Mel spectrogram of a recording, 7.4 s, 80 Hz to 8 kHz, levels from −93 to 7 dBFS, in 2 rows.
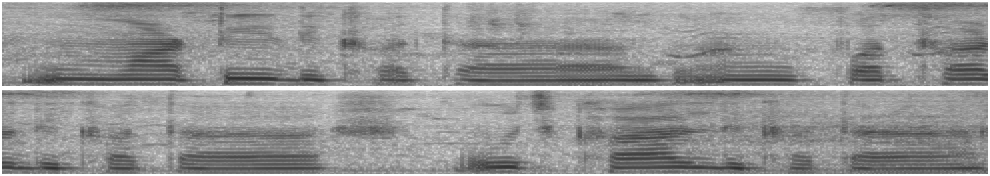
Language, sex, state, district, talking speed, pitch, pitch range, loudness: Bhojpuri, female, Uttar Pradesh, Ghazipur, 55 wpm, 145 Hz, 140-160 Hz, -20 LUFS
